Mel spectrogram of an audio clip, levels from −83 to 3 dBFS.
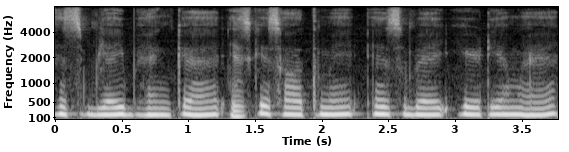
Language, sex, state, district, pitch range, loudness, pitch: Hindi, male, Bihar, Vaishali, 175-185 Hz, -12 LUFS, 180 Hz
